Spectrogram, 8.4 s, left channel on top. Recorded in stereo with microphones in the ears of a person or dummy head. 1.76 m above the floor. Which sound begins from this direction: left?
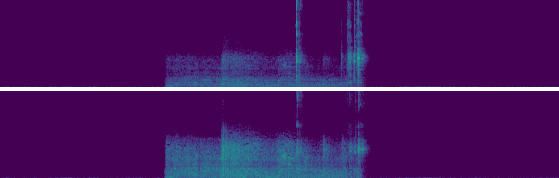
A camera shutter, at 4.4 s.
